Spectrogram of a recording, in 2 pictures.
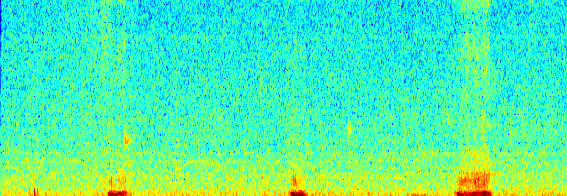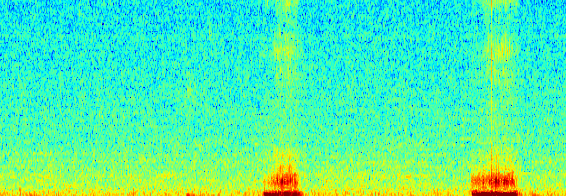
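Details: Sleeping Chihuahua named Samdol snoring quietly indoors, low rumbling snores with a faint raspy upper edge arriving at uneven gaps of roughly two to four seconds, five snores over a soft steady background hiss.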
